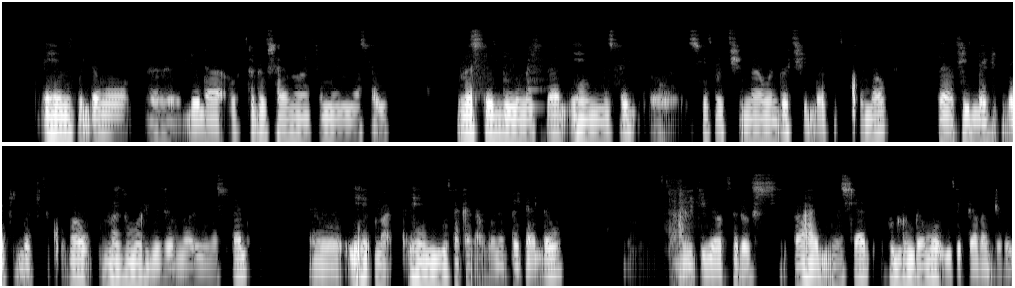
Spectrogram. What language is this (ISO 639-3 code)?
amh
